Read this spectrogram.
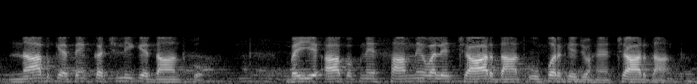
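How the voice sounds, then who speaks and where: A male teacher giving a classroom grammar lesson, explaining patiently, repeating key words and quizzing his students. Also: mid-range voice. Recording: tinny phone-like audio.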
